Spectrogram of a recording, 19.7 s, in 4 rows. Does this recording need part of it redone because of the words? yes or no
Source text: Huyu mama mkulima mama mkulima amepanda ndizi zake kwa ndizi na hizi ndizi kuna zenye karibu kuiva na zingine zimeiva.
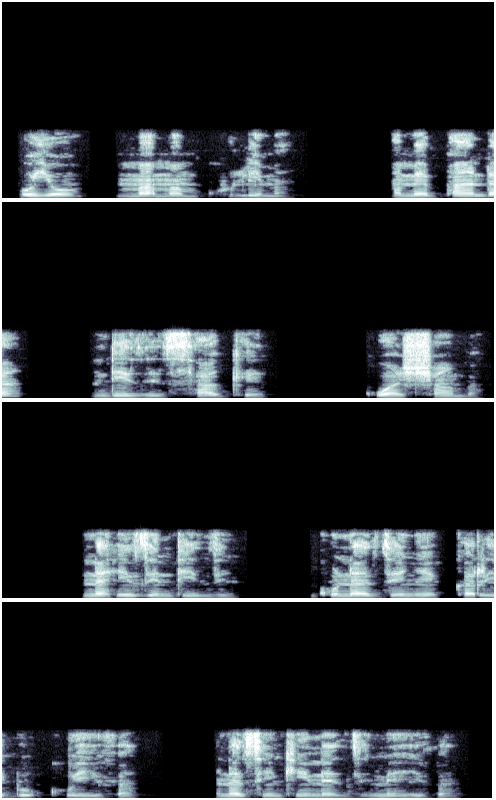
yes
